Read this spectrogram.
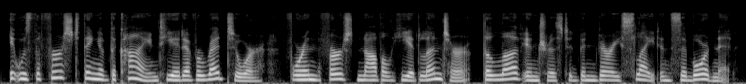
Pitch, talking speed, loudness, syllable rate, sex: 210 Hz, 255 wpm, -17 LUFS, 6.0 syllables/s, female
